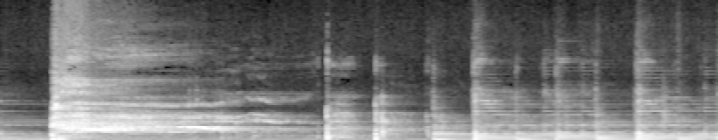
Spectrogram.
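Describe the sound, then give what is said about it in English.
A voice imitates the long, harsh, raspy cough of a cotton mill worker, followed by two short sharp hacks, then gives way to steady rhythmic music with sustained tones. “And every time Sarah come out of that cotton mill, she'd be coughing something like...”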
